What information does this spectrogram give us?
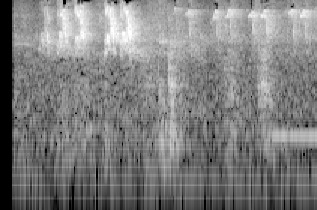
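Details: A perched Gray Kingbird early in the morning, preening and calling out to other kingbirds, gives sharp, buzzy, high chattering notes in quick uneven bursts; a faint steady low hum enters near the end.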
